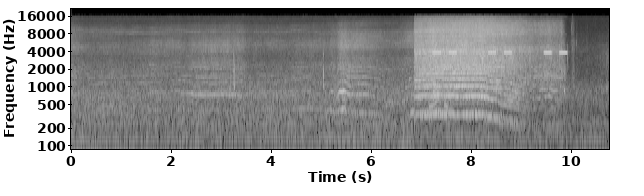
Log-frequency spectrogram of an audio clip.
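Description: Small DJI Mavic quadcopter drone: a faint propeller hum for most of the time, then, about seven seconds in, a loud close-up propeller whine that holds steady and then drops in pitch near the end as the motors slow.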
